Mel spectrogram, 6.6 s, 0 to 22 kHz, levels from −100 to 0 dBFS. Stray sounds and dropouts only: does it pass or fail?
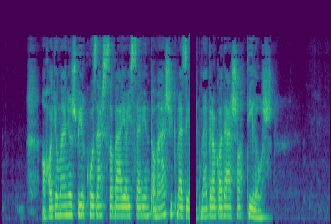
fail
